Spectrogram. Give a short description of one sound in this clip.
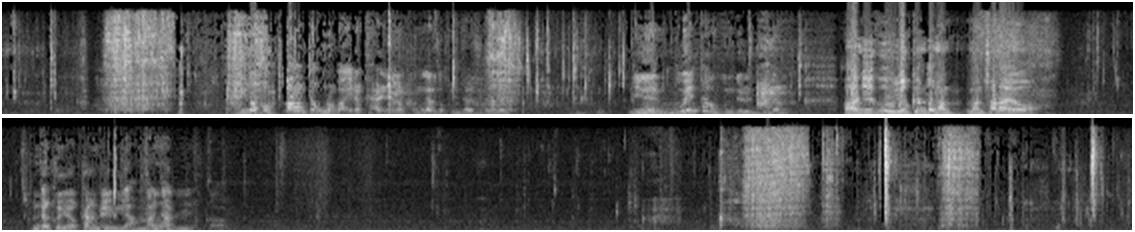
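A man slurps noodles loudly.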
